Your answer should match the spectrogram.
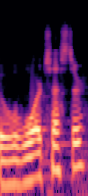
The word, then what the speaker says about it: Worcester: I'm gonna say Worcester. It's pronounced Worcester.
